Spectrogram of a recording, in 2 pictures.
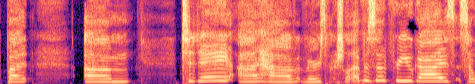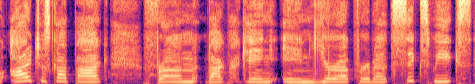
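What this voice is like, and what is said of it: Hoarse, weakened voice. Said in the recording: “I do seem to have lost my voice... Most of the time, it's going to sound like this.”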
